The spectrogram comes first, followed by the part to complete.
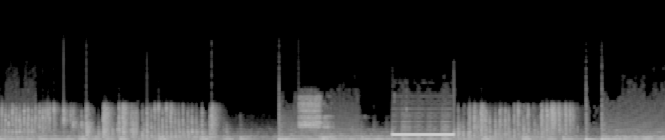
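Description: Wooden Jenga blocks toppling one into the next as dominoes, a rapid clattering run of wooden clacks that pauses briefly about three seconds in and then runs on. A loud steady beep sounds for under a second about five seconds in, with music underneath throughout.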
